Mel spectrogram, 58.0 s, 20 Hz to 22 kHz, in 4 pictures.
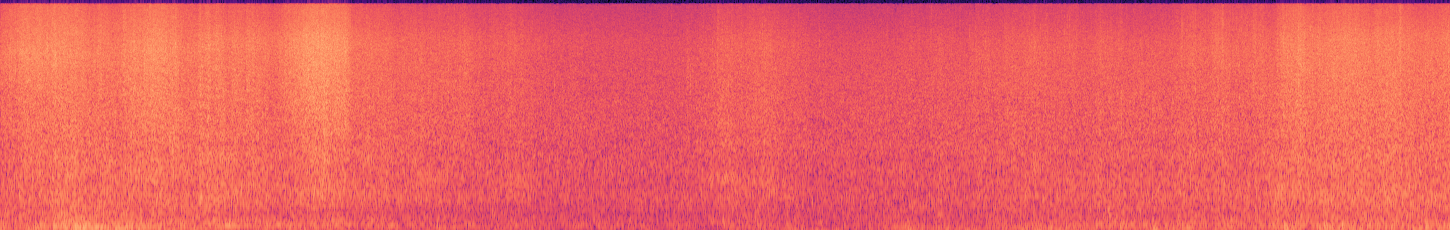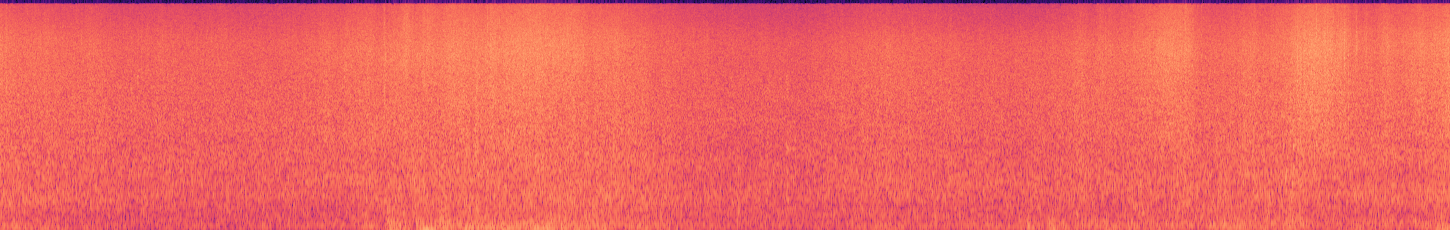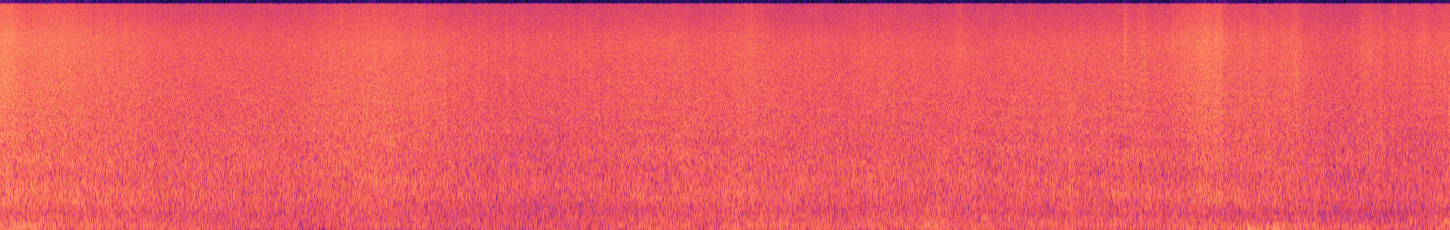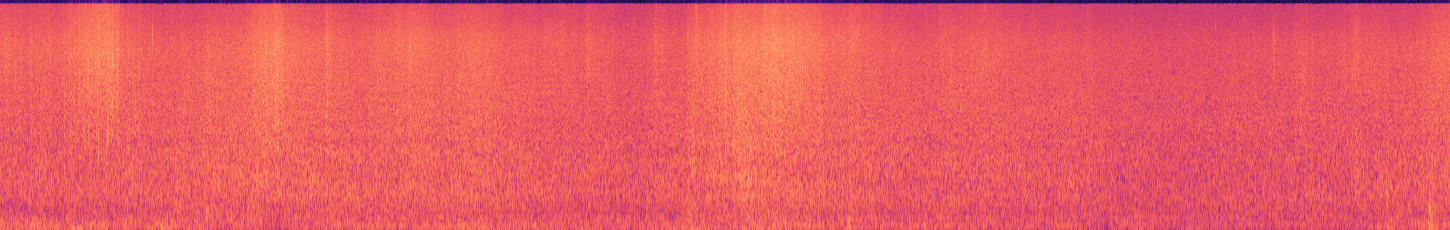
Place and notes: Henrietta St, Whitby, UK - incoming tide ...
incoming tide ... lavalier mics on T bar on 3m fishing landing net pole over granite breakwater rocks ...
Yorkshire and the Humber, England, United Kingdom, 7 February 2020, 10:45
